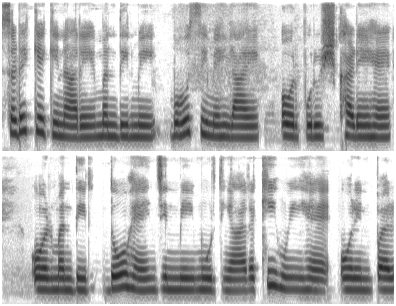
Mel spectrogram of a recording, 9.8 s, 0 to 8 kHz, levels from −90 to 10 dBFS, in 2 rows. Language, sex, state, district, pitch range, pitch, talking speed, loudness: Hindi, female, Uttar Pradesh, Jyotiba Phule Nagar, 190-205 Hz, 195 Hz, 145 wpm, -15 LUFS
